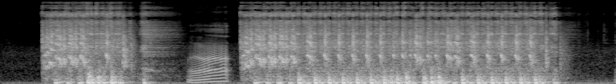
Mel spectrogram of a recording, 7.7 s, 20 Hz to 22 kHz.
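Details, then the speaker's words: 1987 Honda Super Magna project with new battery, plugs and fuel flow work, warmed up: runs rough and uneven, brief crank, then bogs and stalls; owner suspects too much gas and choke. "oh boy now I messed it up probably giving her two too much gas too much"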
